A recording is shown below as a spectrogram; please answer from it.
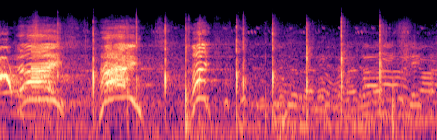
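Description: Two drawn-out shouted calls from players, then a run of sharp, irregular knocks that fade near the end.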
